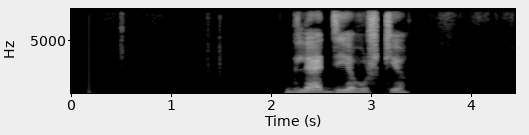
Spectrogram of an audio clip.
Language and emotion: Russian, neutral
